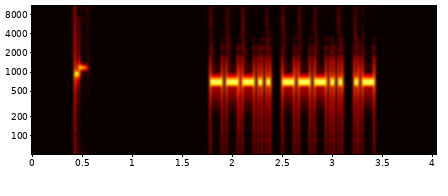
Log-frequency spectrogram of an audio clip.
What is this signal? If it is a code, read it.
Morse code, heard as a keyed tone, about 30 wpm, 700 Hz. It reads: 88A
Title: Common Cut Numbers - 3-Digit 30wpm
